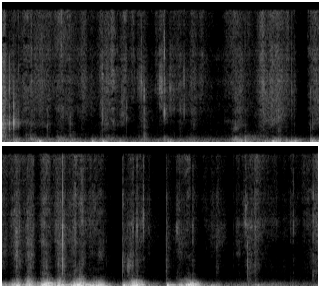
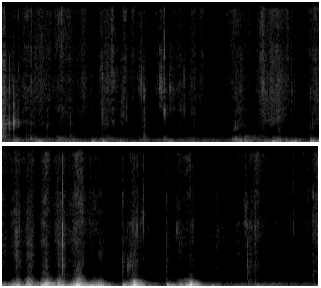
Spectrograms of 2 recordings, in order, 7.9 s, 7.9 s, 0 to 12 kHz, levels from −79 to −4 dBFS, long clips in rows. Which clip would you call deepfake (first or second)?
first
